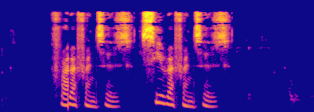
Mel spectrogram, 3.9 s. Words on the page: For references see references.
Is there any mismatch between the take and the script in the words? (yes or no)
no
